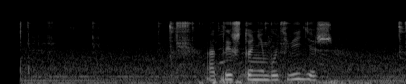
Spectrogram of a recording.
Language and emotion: Russian, neutral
